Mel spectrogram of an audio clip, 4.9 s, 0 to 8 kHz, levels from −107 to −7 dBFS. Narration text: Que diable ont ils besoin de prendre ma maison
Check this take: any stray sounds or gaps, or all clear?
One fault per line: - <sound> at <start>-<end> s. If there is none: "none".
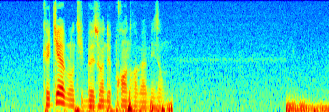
none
